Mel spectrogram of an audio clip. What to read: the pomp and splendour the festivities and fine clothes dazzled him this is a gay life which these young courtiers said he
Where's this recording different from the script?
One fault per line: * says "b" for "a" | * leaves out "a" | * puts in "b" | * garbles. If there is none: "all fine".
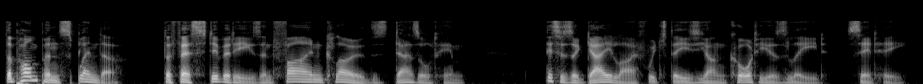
* puts in "lead"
